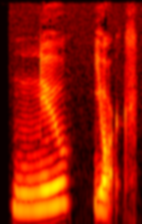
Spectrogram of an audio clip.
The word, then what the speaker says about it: New York: New York. Be sure to stress York and not new. I've had a lot of students say New York, but it's New York.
